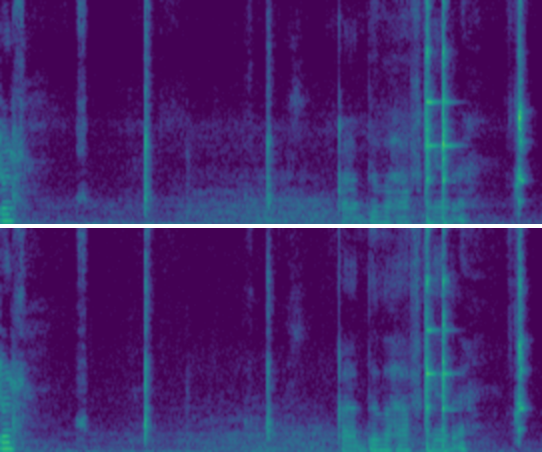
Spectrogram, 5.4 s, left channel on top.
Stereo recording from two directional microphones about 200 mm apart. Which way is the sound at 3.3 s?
50° right (ahead or behind).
